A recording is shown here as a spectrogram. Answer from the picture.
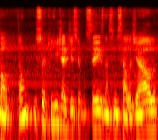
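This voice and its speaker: There is audible room echo as a man speaks at a medium pitch with fairly even intonation. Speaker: university physiology lecturer. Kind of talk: online lecture. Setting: recorded on a laptop at home. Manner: fast.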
